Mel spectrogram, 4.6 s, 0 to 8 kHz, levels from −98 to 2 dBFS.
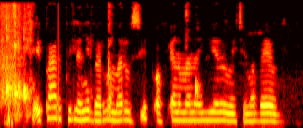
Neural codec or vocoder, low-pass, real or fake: none; 7.2 kHz; real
